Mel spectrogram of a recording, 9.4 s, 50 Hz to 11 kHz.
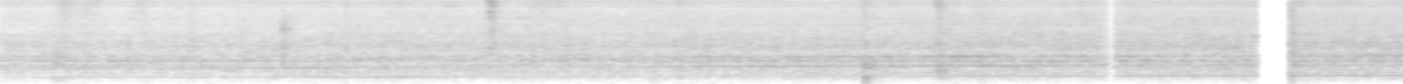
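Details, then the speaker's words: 2007-era desktop PC with DDR2 RAM after RAM and CPU upgrade, first power-on: steady whirr with faint even tones as the fan ramps up; no clear fault audible. "do we get any sort of post I don't know if you guys hear that that's ramping up"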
